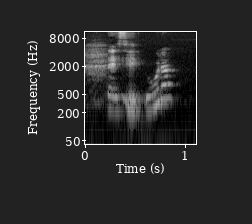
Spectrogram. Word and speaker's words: tesitura: Este, y pues me di cuenta que hay varios, varios términos eh, muy técnicos, em, como es la tesurita, no sé si lo estoy pronunciando bien. – ¿Tesitura? – Tesitura, ok, perdón, perdón.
